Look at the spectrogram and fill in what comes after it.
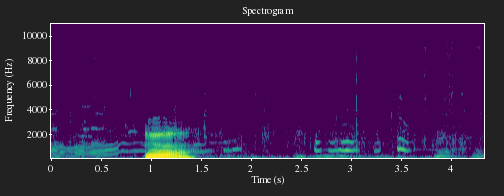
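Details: Japanese raccoon dog (tanuki) pups, a wild family of about eight with the mother, at Kushiro Marsh, Hokkaido, Japan; thin rising whines, then a loud, wavering, harmonic honk-like cry lasting half a second, followed by softer whimpers.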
